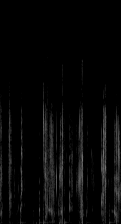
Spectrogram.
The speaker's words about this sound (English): In case you haven't noticed, I've been chewing gum for this entire episode.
